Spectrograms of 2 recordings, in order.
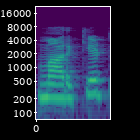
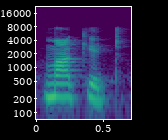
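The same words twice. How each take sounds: First: The r sound is pronounced. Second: The r sound is silent. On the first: The speaker calls it wrong. "मार्केट नहीं" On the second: The speaker calls it right. "आर यहाँ पे silent है दोनों जगह पे"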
